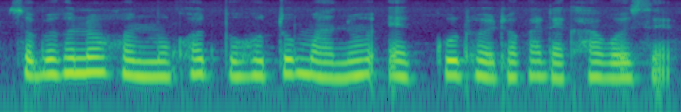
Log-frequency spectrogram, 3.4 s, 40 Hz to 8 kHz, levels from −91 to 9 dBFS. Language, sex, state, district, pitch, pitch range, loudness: Assamese, female, Assam, Sonitpur, 225 Hz, 215-240 Hz, -14 LUFS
